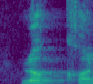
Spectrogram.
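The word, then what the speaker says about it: লক্ষ্মণ: একটা মফলা আছে, কিন্তু আমরা দেখছি এখানে কোনো ম এর উচ্চারণ নেই। লক্ষণ, এখানে কি আছে?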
